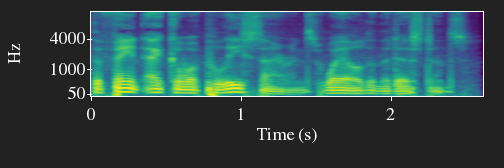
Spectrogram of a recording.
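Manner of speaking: ordinary delivery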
